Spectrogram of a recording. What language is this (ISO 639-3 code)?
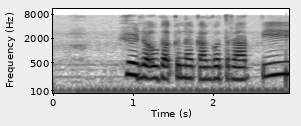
jav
